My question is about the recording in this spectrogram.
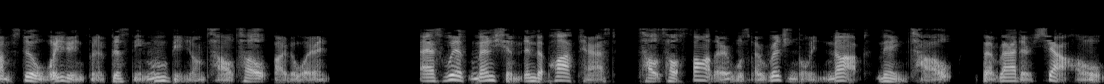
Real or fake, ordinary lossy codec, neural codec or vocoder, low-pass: fake; MP3, 24 kbps; autoencoder, 44.1 kHz, a latent of 192 numbers a frame, MeloTTS; 5.4 kHz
